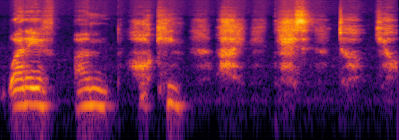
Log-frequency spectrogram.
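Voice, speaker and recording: This is a put-on character voice with a breathy quality. It moves at a very slow pace. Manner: demonstrating an unnatural voice.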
